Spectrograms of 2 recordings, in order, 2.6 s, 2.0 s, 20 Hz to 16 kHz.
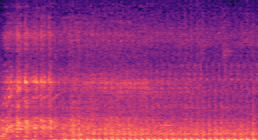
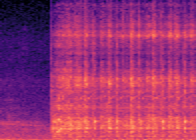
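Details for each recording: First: Yamaha R15 V4 with a hard-starting, rough misfiring complaint, after cleaning, refitting and refilling oil with spark now strong: starter cranks in quick even pulses, engine catches at once and revs cleanly; normal start, MIL lamp still lit. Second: Yamaha R15 V4 with misfiring and starting complaint, new ignition coil fitted: starter spins engine briskly in even fast churn but never catches; no current or spark, traced to metal dust on the pickup coil.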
